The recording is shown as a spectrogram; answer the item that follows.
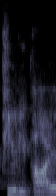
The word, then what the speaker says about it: PewDiePie: I think it's supposed to be pronounced PewDiePie, as in cutie pie.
